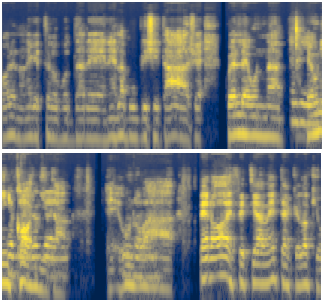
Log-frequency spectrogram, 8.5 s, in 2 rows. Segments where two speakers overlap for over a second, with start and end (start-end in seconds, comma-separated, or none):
3.8-5.2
